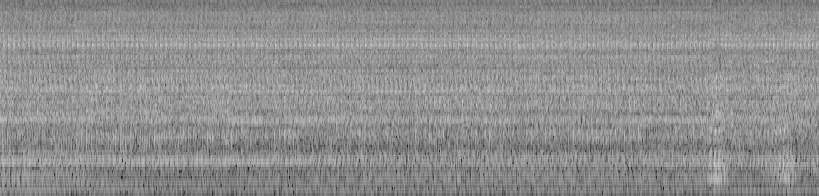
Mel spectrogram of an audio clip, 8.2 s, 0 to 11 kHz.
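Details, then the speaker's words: 1986 Honda TRX250 with weak compression, new starter, portable CDI and carb hack, started on starting fluid, smoking badly: harsh, busy clatter over the idle, more than valve tick; engine judged not savable, gearshift not engaging, cause unclear. "it's got a couple of bad sounds to it more than the valves right somebody's already been in there fooling around with it"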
